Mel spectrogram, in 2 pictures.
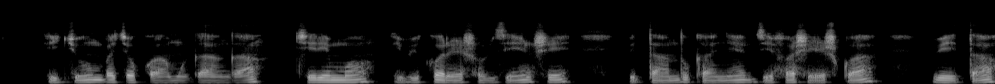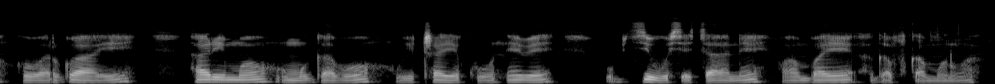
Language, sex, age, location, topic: Kinyarwanda, female, 25-35, Kigali, health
